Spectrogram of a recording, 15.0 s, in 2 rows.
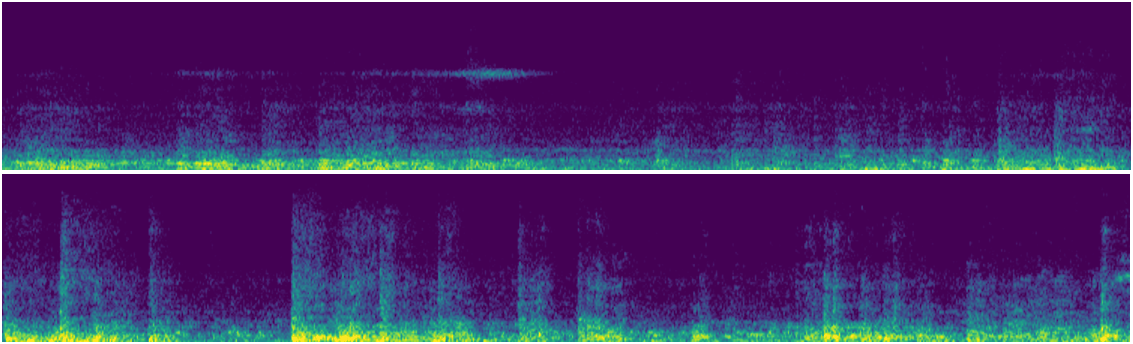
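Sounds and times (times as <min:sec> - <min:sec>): train wheels clattering over rails: 0:04.3 - 0:15.0.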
